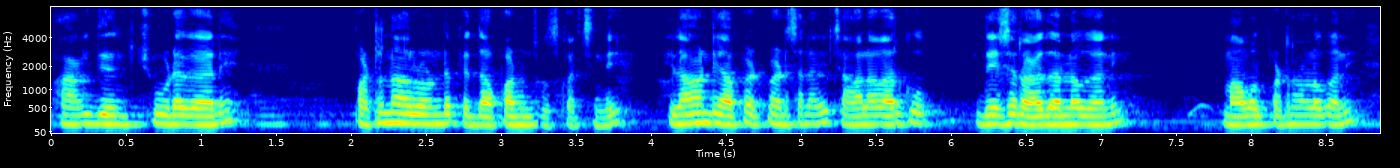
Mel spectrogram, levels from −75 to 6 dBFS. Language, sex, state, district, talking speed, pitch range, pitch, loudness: Telugu, male, Karnataka, Raichur, 115 wpm, 160-180 Hz, 170 Hz, -27 LUFS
